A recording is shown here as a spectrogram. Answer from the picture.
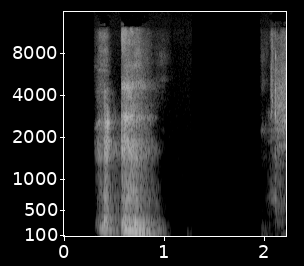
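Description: A man clearing his throat once, a short rasp of about half a second in two quick parts.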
